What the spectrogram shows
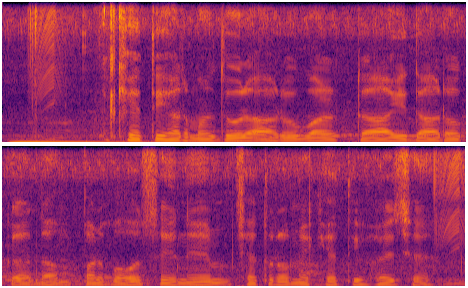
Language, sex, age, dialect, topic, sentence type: Maithili, male, 25-30, Angika, agriculture, statement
